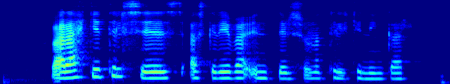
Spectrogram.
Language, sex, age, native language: Icelandic, female, 11, Icelandic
